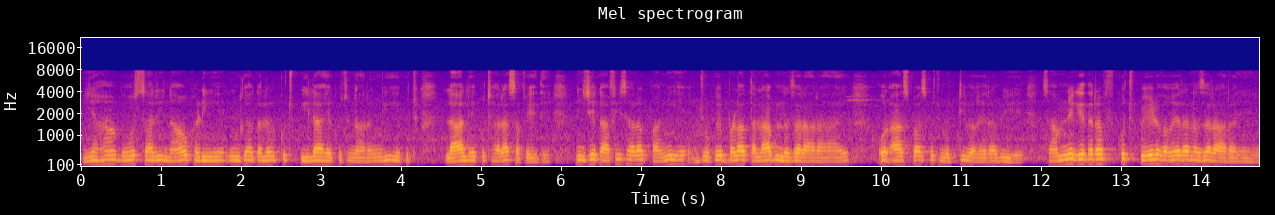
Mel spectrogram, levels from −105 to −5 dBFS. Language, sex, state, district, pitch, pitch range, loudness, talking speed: Hindi, male, Bihar, Bhagalpur, 120 Hz, 115-130 Hz, -27 LUFS, 205 wpm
